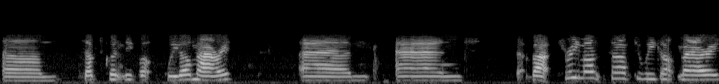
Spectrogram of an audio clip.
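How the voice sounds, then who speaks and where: A woman speaks with an English accent at a medium pitch. Her delivery has long, frequent pauses. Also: ordinary pitch variation, fairly slow pace. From England. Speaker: truck driver. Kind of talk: interview.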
